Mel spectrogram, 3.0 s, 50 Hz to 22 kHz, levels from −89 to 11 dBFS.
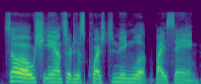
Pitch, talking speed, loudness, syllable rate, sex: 165 Hz, 160 wpm, -17 LUFS, 4.1 syllables/s, female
